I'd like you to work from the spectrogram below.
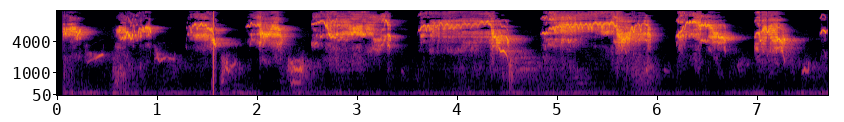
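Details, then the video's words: Baby monkey Daniela, taken from her mother Dana by another monkey, crying loudly for her mother: piercing, shrill high screams in rapid bursts, some drawn out and wavering, broken by short gaps, with one sharp click. "Baby Monkey Daniela Cries Seizure,Loudly For Calling Mom Help From DeeDee."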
